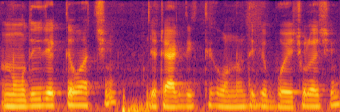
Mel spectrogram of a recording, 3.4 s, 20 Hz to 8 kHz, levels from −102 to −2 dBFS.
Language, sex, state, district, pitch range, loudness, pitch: Bengali, male, West Bengal, Purulia, 115-135 Hz, -18 LUFS, 125 Hz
